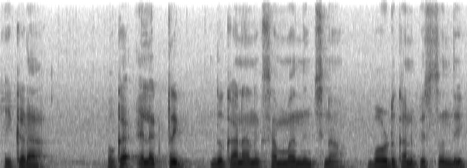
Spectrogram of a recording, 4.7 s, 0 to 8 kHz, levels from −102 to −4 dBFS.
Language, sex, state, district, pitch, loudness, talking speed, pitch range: Telugu, male, Telangana, Komaram Bheem, 105 Hz, -18 LUFS, 90 wpm, 100-110 Hz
